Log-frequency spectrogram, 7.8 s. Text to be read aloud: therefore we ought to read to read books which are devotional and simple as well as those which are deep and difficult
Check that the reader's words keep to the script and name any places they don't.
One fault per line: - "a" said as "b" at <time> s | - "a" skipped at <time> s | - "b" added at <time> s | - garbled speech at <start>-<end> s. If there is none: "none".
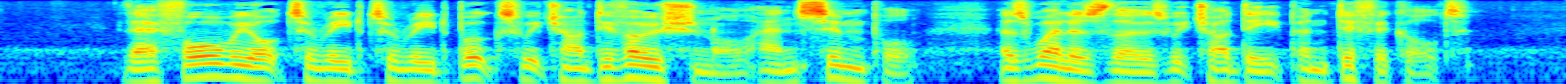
none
